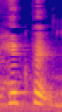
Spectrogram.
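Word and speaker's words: HCPCS: you to bring your hipic book please you should all have a hipi book do you do you all have a hipic book no no okay so it's that's how it's spelled HC PCS that's the book that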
